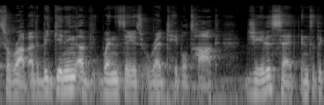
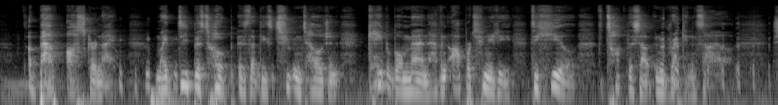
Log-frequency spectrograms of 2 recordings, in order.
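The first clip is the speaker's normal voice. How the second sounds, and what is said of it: Put-on celebrity quote voice. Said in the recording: “your impersonation is fantastic, although it does sound like every other person that you always do have one voice for celebrity quotes, and that's the voice”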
